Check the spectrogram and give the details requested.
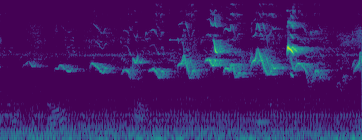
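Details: Saffron finch uttering soft, high, warbled chirps that run together, building to one sharp louder note near the end, against a low background murmur.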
